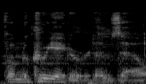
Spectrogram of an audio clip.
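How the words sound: It is read in a put-on deep voice.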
